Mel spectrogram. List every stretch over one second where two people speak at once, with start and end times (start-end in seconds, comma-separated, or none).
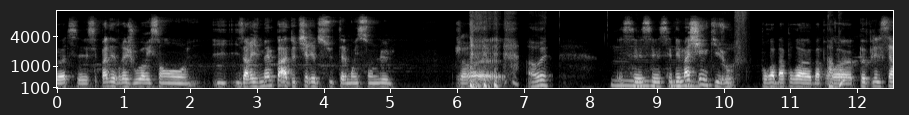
8.5-10.2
